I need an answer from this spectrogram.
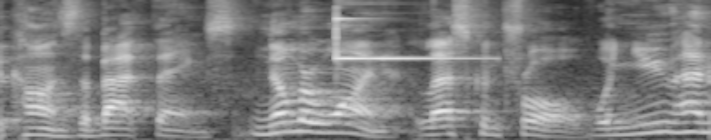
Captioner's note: bell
